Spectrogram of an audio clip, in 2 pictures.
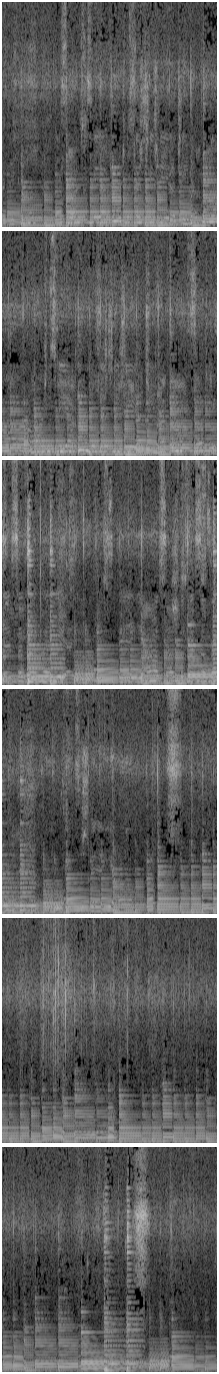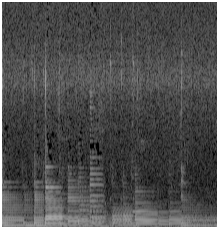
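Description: Acoustic music played on a plucked string instrument, a run of picked notes and chords that gradually fades out over the last few seconds.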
